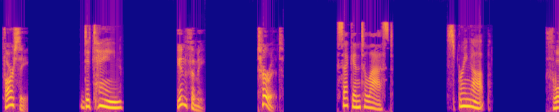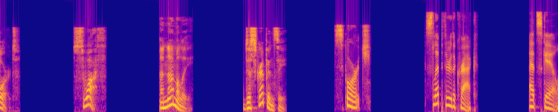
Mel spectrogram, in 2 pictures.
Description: [ˋfɑrsɪ] n. 波斯语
